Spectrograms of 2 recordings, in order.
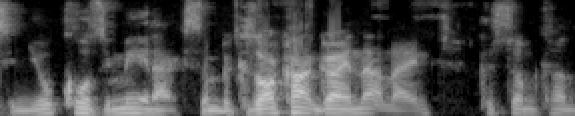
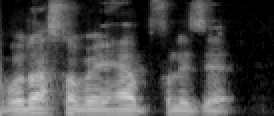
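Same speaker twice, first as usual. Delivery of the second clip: ordinary talk, nothing marked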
